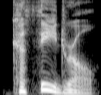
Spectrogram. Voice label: "cathedral", spelling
